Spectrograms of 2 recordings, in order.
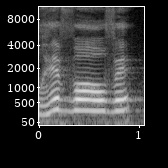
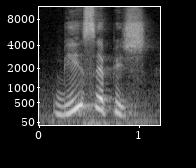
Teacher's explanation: a sílaba tônica quem é não é a última e sim a penúltima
